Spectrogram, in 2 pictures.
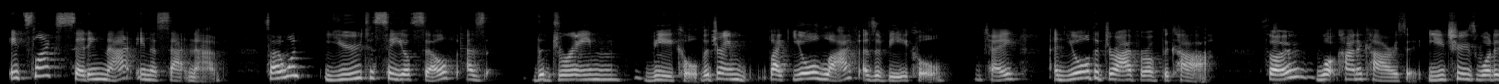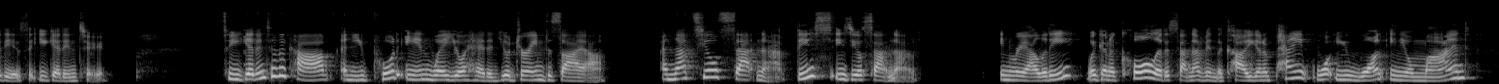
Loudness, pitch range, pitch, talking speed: -24 LUFS, 210-280 Hz, 230 Hz, 195 wpm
